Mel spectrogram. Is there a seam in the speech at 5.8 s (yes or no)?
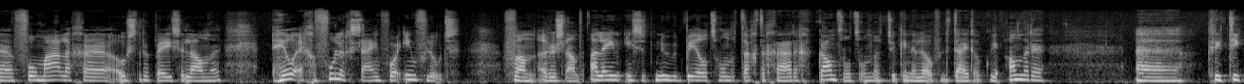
yes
